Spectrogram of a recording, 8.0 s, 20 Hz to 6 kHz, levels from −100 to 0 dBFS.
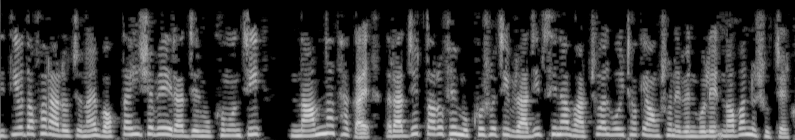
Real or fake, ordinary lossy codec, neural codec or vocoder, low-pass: real; none; none; 5.4 kHz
